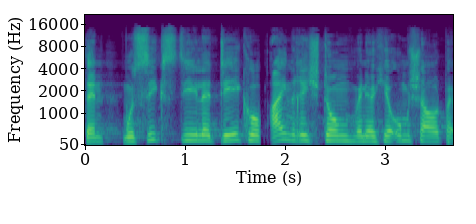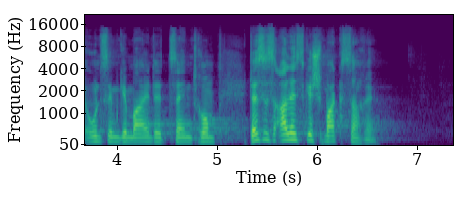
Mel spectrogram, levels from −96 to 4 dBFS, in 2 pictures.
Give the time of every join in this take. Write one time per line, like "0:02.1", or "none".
0:01.7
